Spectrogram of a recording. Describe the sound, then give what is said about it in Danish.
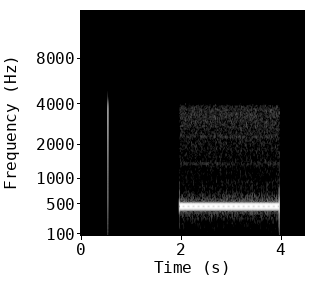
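A short click, then a steady telephone dial tone hums for about two seconds before cutting off abruptly, as a phone call is placed to Financial Times writer Simon Cooper; clear and fairly loud with no voices. “Så lad os prøve at få fat i Simon Cooper, som skulle sidde klar øh, i den anden ende af en telefonlinje.”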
